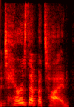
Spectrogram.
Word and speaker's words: tirzepatide: Look at the tirzepatide, retatrutide, REG review.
